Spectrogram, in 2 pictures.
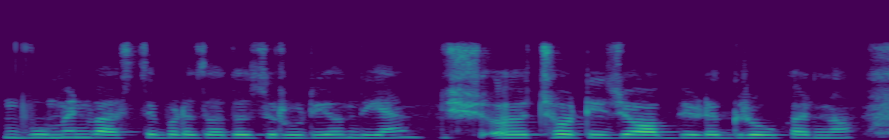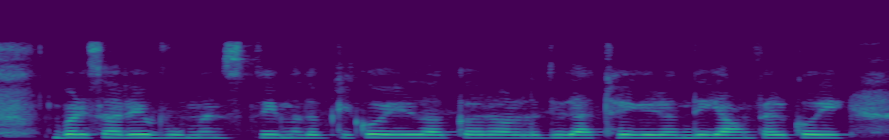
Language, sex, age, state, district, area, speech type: Dogri, female, 18-30, Jammu and Kashmir, Samba, rural, spontaneous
